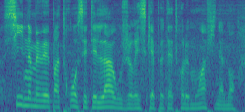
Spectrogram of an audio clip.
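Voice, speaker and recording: An actor playing a cynical, impulsive space captain in a sci-fi audio drama, with a sardonic, gruff, dismissive way of talking. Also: male voice, medium pitch, lively intonation, a little fast, a little mellow, a little hiss or hum, natural voice. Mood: wry, brooding. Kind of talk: sci-fi audio drama, noir-like first-person narration and dialogue. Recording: music under the voice.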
